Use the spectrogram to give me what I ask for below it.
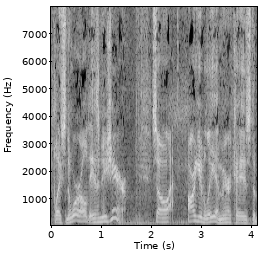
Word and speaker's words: Niger: In fact, where I was most recently in Niger, it's a French colony, or was, and so they pronounce it Niger.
